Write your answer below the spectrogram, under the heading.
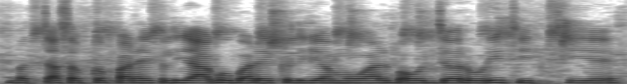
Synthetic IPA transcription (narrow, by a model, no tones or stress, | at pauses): bətːʃasəb̚ʱkepəɽ̤ekelieaːɡʱubəɽ̤ekeliemoaːlbəɦʊt̪̚d͡ʒəɾuɾit͡ʃiːd͡ʒt͡ʃie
